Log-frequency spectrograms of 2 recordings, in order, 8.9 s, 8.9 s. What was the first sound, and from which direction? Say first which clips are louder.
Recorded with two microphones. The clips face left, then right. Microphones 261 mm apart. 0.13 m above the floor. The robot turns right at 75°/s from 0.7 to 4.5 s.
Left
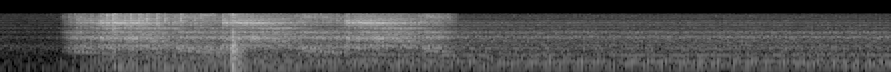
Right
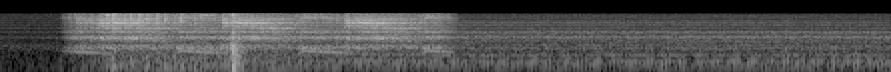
Keys jangling: right 1 dB; 50° right (ahead or behind).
